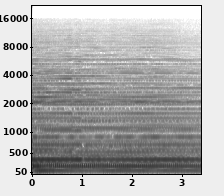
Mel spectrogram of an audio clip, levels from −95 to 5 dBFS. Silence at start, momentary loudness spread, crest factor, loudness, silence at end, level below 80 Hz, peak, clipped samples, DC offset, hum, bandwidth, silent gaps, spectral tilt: 0 s; 4 LU; 14 dB; -20 LUFS; 0 s; -48 dBFS; -6 dBFS; under 0.1%; under 0.1%; none; 12 kHz; none; -7 dB/octave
